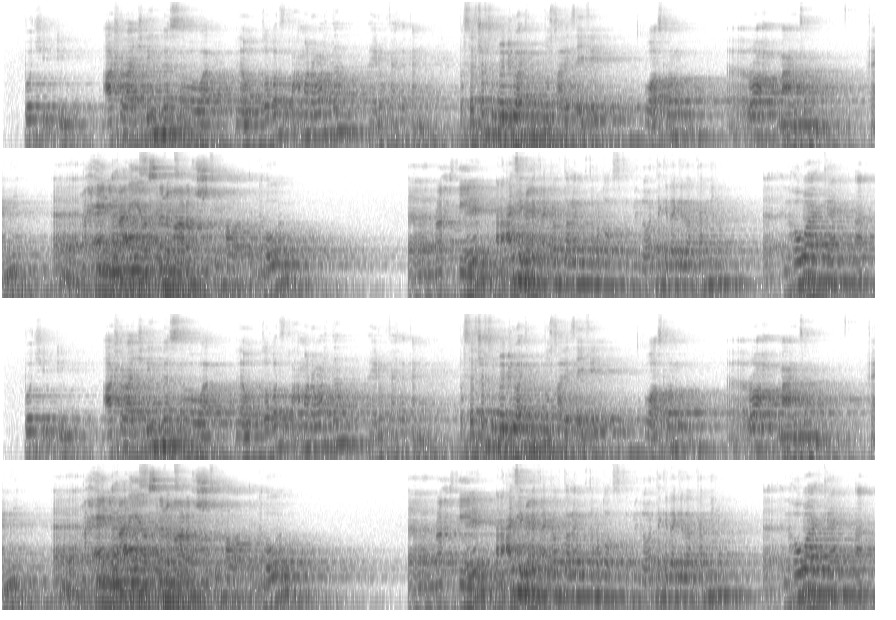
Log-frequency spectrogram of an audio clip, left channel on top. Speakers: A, on the right (about 30°); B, on the left (about 80°).
A: تظبطش 10 20 بس هو لو ظبطت معاه مره واحده هيروح في حته تانيه بس الشخص ده
B: امم
A: دلوقتي بتبص عليه تلاقيه فين هو اصلا آه، راح مع الزمن فاهمني آه
B: راح
A: يعني
B: يعني
A: بقى-
B: معنى
A: انا
B: ايه
A: بس
B: اصل
A: عايز
B: انا
A: انصحك
B: ما اعرفش
A: نصيحه اللي هو آه
B: راح فين
A: ايه انا عايز
B: مش
A: اجيب
B: فاهم
A: لك الاكونت بتاع لاين انت برضه هتستفاد منه لو انت كده كده مكمل آه اللي هو
B: امم
A: كان آه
